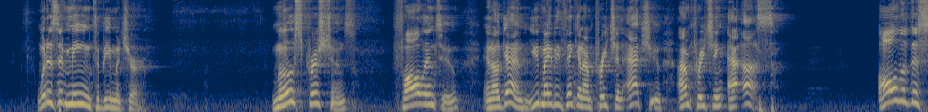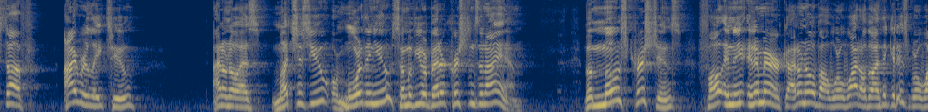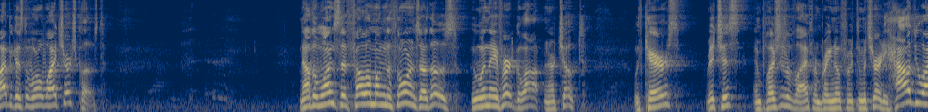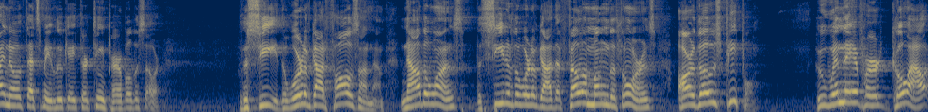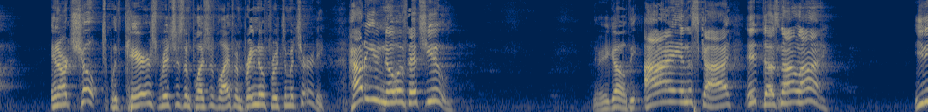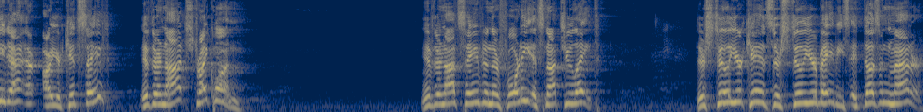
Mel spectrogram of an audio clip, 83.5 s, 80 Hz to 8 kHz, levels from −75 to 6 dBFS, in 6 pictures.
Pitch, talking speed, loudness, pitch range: 210 Hz, 160 wpm, -17 LUFS, 170-245 Hz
